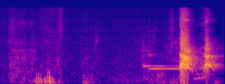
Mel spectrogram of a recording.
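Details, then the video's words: A white dog on a blue leash, pulled around a room, barks as the doorbell rings: a two-tone chime is followed right away by two sharp, loud barks close together. Soft low thumps are heard before. "white dog being dragged around room by blue leashe and barks when doorbell rings"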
